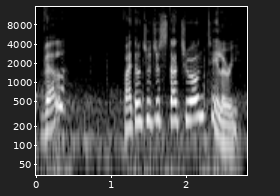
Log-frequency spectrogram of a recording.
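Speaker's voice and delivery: a high-voiced bartender tempting the down-on-his-luck tailor; sly bartender. A narrator's reading. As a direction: dangle the idea like bait.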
